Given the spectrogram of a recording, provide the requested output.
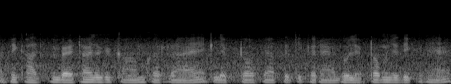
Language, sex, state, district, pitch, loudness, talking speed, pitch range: Hindi, male, Uttar Pradesh, Hamirpur, 100 Hz, -30 LUFS, 290 wpm, 100-110 Hz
